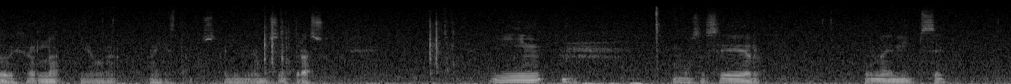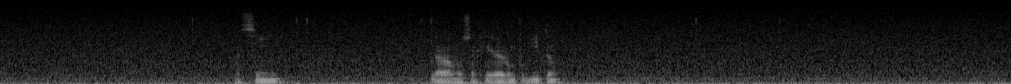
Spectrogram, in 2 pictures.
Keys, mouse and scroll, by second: 1.0 click, 3.0 alt+Tab, 4.5 alt+Tab, 5.1-6.1 middle drag, 8.2 click, 10.0-12.8 drag, 13.0 click, 14.3 click, 15.3-17.4 drag, 17.9-20.2 drag.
